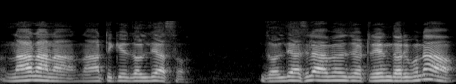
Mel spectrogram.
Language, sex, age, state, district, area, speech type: Odia, male, 60+, Odisha, Kendujhar, urban, spontaneous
